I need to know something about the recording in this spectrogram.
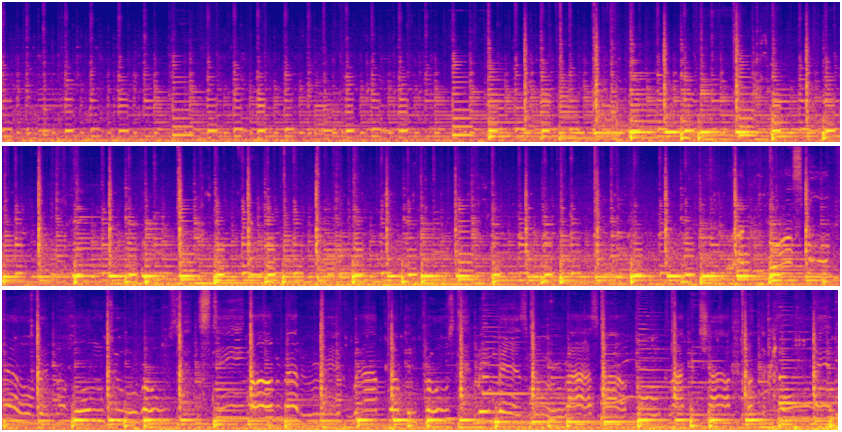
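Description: Instrumental acoustic band music: plucked acoustic guitar over a plucked bass line, with a steady rhythm and no singing.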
